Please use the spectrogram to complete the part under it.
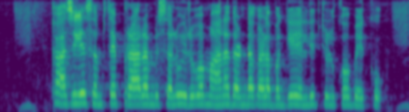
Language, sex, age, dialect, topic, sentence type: Kannada, female, 18-24, Central, banking, question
